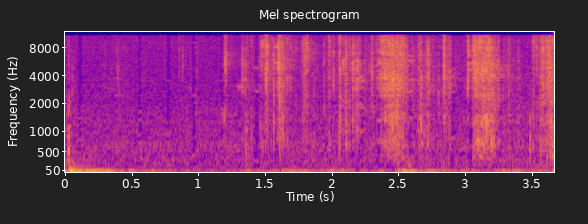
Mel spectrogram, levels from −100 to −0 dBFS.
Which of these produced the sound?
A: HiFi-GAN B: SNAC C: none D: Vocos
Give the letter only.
D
